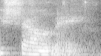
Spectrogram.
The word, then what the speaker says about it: Chalamet: It's a name, like the actor Timothy Chalamet.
